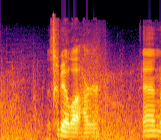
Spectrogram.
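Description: A magical blast crackles and whooshes.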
